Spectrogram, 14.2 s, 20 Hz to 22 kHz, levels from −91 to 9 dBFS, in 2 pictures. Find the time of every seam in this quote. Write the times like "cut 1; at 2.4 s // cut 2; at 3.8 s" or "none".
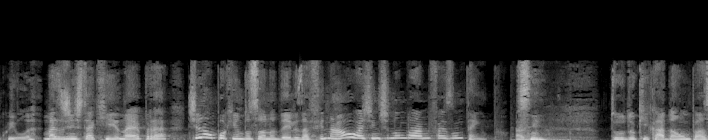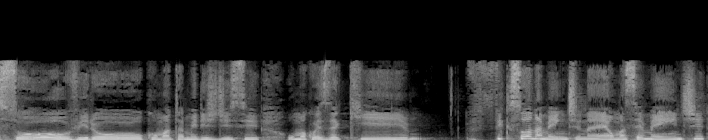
cut 1; at 5.2 s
